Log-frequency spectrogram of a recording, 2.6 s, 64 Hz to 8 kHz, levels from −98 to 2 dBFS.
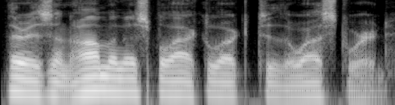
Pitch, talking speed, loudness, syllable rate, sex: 95 Hz, 205 wpm, -17 LUFS, 5.2 syllables/s, male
